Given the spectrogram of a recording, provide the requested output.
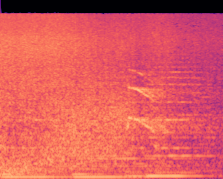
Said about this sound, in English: I'm having a bit of a rest today, swimming in the warm Aegean Sea around the Greek islands. It's beautifully blue and warm, perfect for relaxing.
